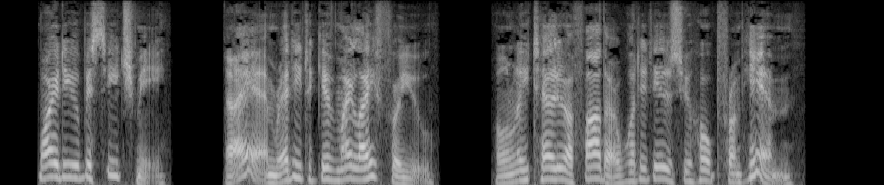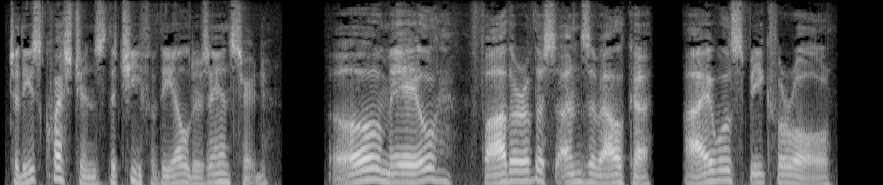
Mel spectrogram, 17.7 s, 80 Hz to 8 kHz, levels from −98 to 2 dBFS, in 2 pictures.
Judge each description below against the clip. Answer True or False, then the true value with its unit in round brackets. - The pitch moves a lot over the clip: True (6.1 semitones)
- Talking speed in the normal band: True (160 wpm)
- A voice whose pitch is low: False (150 Hz)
